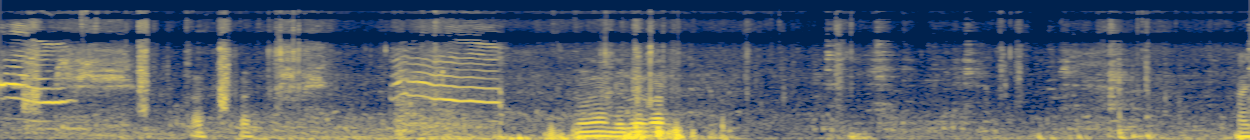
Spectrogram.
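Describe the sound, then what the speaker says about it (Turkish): Hungry stray cats meow repeatedly, mixed with cooing birds close by, as someone talks and calls out over them at intervals. "Aç olan kediler ve kuşlar."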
